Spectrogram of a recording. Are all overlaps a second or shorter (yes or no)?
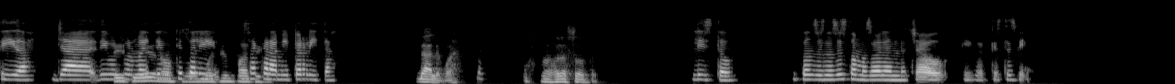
no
